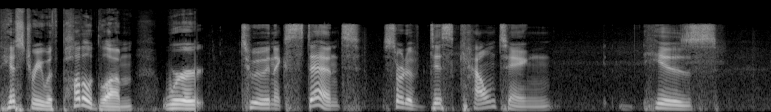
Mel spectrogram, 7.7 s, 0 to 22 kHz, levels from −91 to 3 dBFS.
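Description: At 1.94 s the speech drops out for about 20 ms, then returns duller and a few dB quieter, with nothing above 8.6 kHz and a faint new background noise, through to the end. That's likely the input switched to a poorer device.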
